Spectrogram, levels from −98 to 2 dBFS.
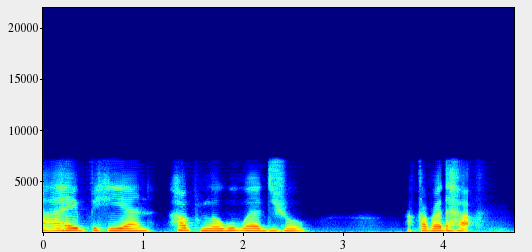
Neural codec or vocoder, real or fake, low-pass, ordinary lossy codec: codec, 16 kHz, about 1 kbps, DyCAST, with the encoder's durations; fake; 7.2 kHz; none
